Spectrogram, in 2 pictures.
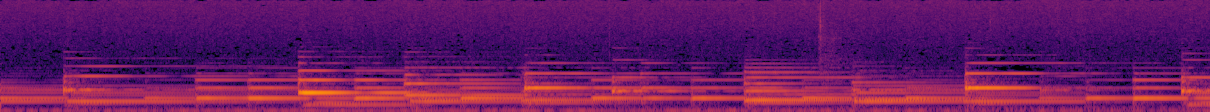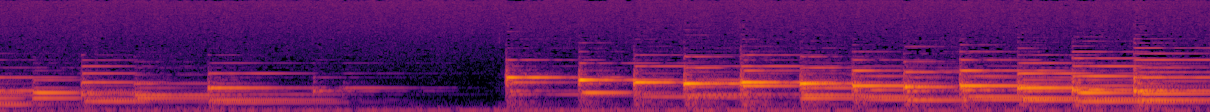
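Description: Solo piano music: a melody over repeated chords, which dies away about twelve seconds in and picks up again with a quicker run of higher notes.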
